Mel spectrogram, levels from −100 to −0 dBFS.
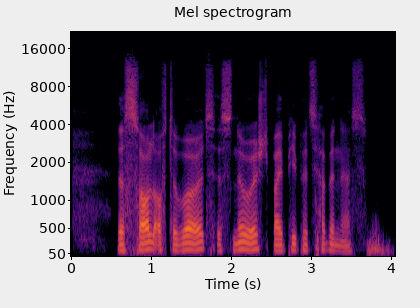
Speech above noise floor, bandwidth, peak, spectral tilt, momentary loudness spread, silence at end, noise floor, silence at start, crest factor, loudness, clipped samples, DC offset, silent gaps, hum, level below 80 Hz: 30 dB; 14 kHz; -20 dBFS; -5.5 dB/octave; 14 LU; 0.1 s; -71 dBFS; 0.6 s; 20 dB; -40 LUFS; under 0.1%; under 0.1%; none; none; -72 dBFS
